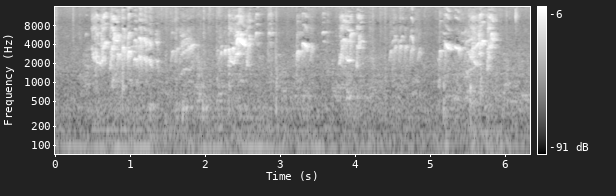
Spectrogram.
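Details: Canaries in a breeding setup with young birds; bright, scratchy chirped bursts, high and rapid, come in clusters about once a second with short gaps, over a faint low hum.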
